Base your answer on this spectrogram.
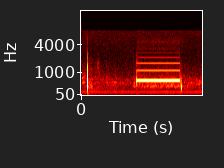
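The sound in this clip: Telephone line tone as a phone call is connected: a single steady electronic tone of about one second, framed by sharp clicks, over a constant low hum.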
